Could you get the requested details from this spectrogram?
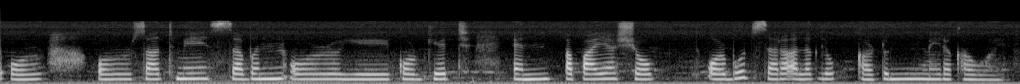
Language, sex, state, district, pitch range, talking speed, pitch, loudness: Hindi, female, Arunachal Pradesh, Papum Pare, 240-250 Hz, 125 wpm, 245 Hz, -18 LUFS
